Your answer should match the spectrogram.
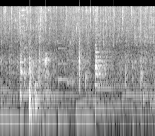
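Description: Onions frying with green chillies and curry leaves in an oiled pan, a steady loud sizzle broken by the scrape and clatter of stirring, no voices.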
